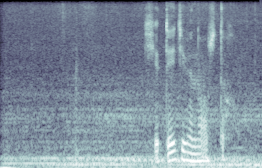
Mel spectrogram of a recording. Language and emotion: Russian, neutral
